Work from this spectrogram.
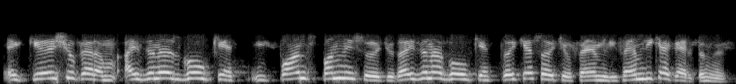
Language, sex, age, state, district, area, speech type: Kashmiri, male, 30-45, Jammu and Kashmir, Kupwara, rural, conversation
